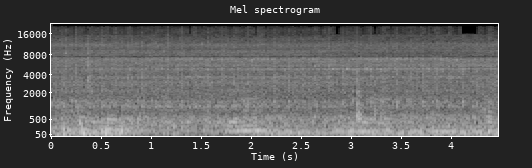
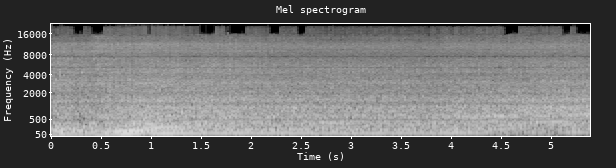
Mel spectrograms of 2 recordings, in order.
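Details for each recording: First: Classic car engine after ignition timing was set (it had been running very rich, fueling still to adjust): even, low, steady idle with a smooth regular beat, no misses or hunting; timing good. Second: Small four-cylinder classic car engine revving flat and uneven with an occasional miss off the rev range; ignition timing retarded.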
